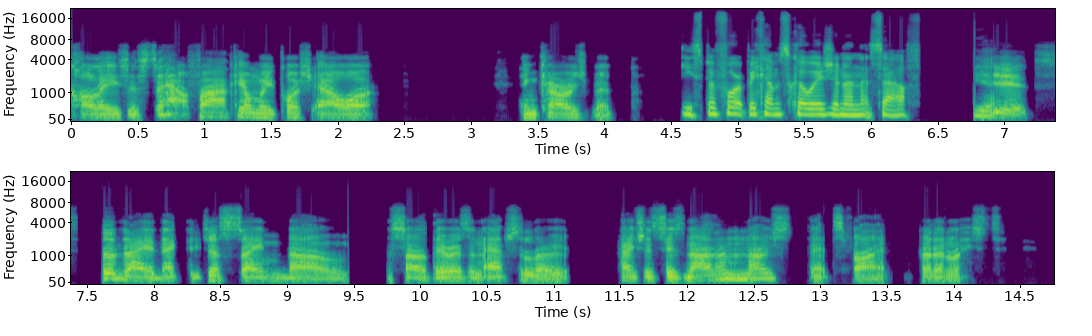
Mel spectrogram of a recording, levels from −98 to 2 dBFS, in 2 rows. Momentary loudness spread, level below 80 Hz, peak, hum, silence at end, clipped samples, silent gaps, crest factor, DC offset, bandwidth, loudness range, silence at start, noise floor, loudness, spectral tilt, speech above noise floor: 10 LU; -44 dBFS; -2 dBFS; none; 0.45 s; under 0.1%; 4.44-4.57 s, 6.49-6.76 s, 7.42-7.58 s, 9.46-9.74 s; 16 dB; under 0.1%; 17 kHz; 2 LU; 0 s; under -90 dBFS; -18 LUFS; -5.5 dB/octave; over 73 dB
